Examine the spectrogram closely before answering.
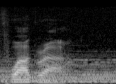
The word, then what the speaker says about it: foie gras: of the day how do you pronounce oh foie gras the correct pronunciation is foie gras and now back to Lala after trying various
